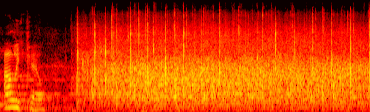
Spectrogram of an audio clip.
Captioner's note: applause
